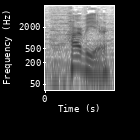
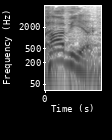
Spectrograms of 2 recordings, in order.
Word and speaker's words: Javier: You can't say it. Try it again. – Christian Javier. – No, you're not saying it right. – Javier. – There you go.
